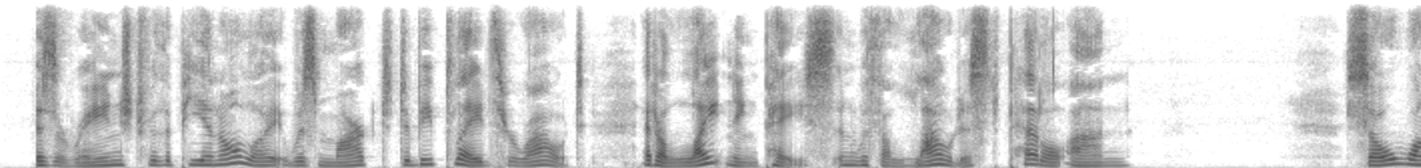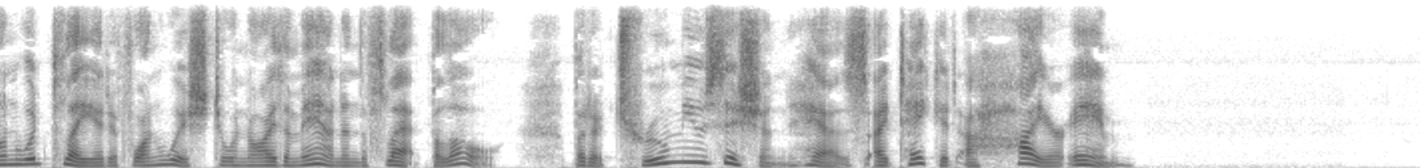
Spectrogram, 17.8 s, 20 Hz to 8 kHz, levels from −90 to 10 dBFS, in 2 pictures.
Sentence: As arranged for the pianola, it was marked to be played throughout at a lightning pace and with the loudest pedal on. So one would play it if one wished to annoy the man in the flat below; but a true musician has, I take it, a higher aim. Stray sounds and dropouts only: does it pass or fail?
pass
